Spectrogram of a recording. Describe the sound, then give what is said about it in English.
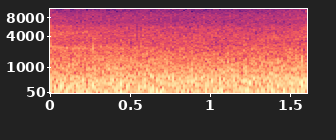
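A steady, continuous rush of flowing river water on a chilly day, a dense, even hiss with no breaks or distinct splashes, heard on its own without voices. “We've got the river in the background.”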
